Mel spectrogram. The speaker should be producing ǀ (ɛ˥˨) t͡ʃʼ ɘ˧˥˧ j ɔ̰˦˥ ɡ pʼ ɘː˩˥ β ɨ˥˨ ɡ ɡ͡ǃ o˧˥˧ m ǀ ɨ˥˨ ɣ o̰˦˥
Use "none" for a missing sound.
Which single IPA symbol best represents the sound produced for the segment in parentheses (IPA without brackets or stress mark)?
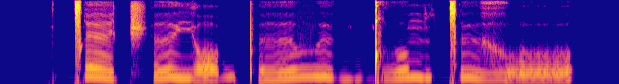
ɛ˥˨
